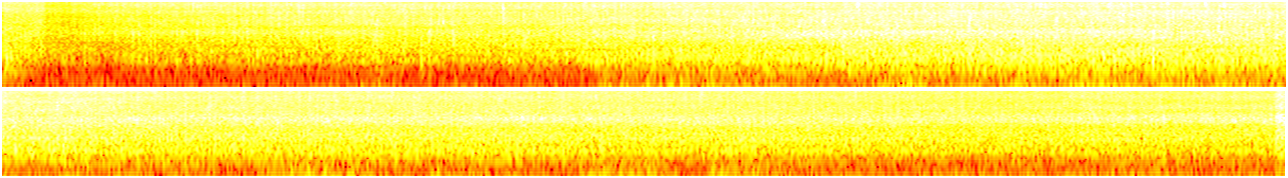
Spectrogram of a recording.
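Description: Steady, dense sizzling of meatballs frying in a pan with tomato just added, a broad hissing crackle that swells slightly after a few seconds and holds evenly throughout, with no voices.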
